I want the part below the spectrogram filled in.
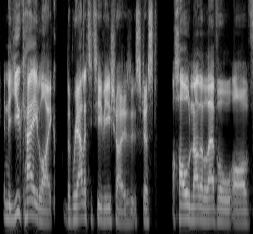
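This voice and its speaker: Bright, bawdy man. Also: mid-range voice, clean tone, no echo, studio quality. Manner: bawdy, quick to laugh, jokey. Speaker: podcast co-host. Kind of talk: crude comedy podcast banter.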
